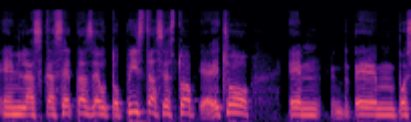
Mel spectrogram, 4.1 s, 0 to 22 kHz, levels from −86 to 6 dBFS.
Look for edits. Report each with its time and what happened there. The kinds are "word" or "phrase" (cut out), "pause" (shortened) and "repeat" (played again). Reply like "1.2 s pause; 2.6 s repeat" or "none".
0.9 s phrase; 2.0 s word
